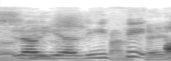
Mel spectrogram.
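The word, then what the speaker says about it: Loiodice: Loyodice.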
